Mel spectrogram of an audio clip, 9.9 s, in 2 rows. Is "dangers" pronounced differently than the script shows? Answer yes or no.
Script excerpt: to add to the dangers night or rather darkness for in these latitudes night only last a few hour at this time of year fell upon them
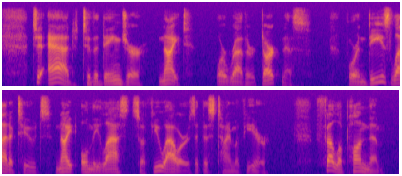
yes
